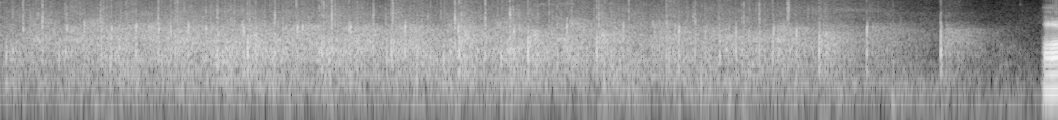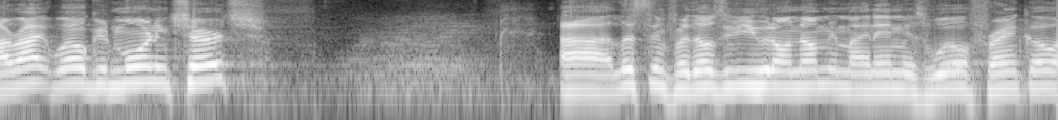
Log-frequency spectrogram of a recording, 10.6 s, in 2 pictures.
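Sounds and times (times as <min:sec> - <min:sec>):
crowd applauding: 0:00.0 - 0:05.0
speech: 0:05.2 - 0:06.7, 0:08.1 - 0:10.5.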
